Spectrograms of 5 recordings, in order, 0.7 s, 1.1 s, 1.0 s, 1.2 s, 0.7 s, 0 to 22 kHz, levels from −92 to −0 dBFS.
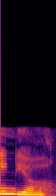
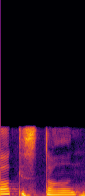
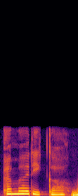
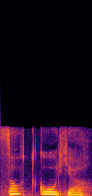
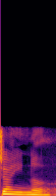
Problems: constant background noise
